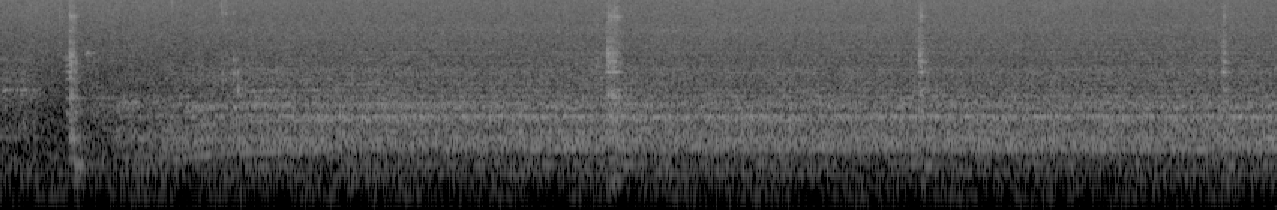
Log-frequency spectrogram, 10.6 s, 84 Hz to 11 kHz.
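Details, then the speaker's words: Commodore Amiga 2000 HD with two floppy drives and no hard drive, battery stored on its side, first power-on: faint sparse floppy-drive ticks every few seconds over soft fan hiss, drives waiting for a Workbench disk; normal seek clicking suggests no serious battery damage. "Well, that's encouraging. I hear disk drive noises, like it wishes I would give it a workbench disk."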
